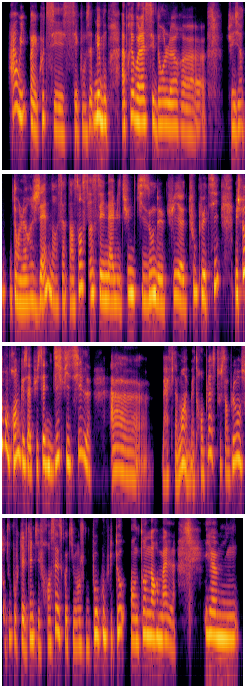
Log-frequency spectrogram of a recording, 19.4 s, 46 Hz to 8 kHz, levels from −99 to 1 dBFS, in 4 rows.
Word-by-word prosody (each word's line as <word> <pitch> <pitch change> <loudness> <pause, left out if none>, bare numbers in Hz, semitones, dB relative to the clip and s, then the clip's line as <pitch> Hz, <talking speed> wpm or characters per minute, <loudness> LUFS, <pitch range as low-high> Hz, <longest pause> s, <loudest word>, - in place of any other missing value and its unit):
Ah 320 - +2
oui, 250 +1 +1
bah 200 - +3
écoute, 180 +7 -2
c'est 155 -3 -4
c'est 155 +2 -7
concept, 160 +5 -6
mais 240 +1 +9
bon, 200 -2 +5 0.3
après 245 - +2
voilà, 200 -3 +7
c'est 200 -1 -1
dans 185 +1 -2
leur, 180 -2 -1
heu, 155 +1 -5 0.4
j'allais 170 - -4
dire 175 +2 -5 0.3
dans 180 -4 0
leurs 155 +1 -1
gênes, 170 - +4
dans 190 -7 -2
un - - -9
certains 165 -1 -6
sens. 250 +9 0
Hein, 195 - 0
c'est 195 -3 +2
une 175 0 +2
habitude 160 +6 +1
qu'ils 185 -4 -1
ont 200 - +5
depuis, 165 +1 +1
heu, 155 -2 +1
tout 215 +7 -2
petit, 195 - 0 0.3
mais 195 - +6
je - - +10
peux 390 - +7
comprendre 280 -6 +3
que 235 - +2
ça 190 -4 +1
puisse 190 +3 -4
être 215 -3 +6
difficile 235 - +1 0.4
à, 170 -4 -3
heu, - - -11 0.4
bah, - - -5
finalement 150 +7 -1
à 215 - -1
mettre - - -8
en 160 - -6
place, 305 - -4
tout - - -7
simplement, 210 +8 -1
surtout 210 -1 -8
pour 195 -2 -9
quelqu'un 195 +2 -1
qui 200 -5 -9
est - - -9
française, 175 - -3
quoi, 175 -7 -6
qui 170 -1 -10
mange 165 0 -8 0.2
beaucoup 220 -1 +2
plus 205 -2 -8
tôt 245 +3 -2
en 185 0 -3
temps 225 +6 0
normal. 200 -5 +2 0.6
Et 225 -1 +1
hem, 205 -2 +4
190 Hz, 215 wpm, -23 LUFS, 165-220 Hz, 0.6 s, je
